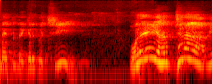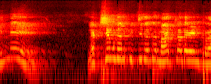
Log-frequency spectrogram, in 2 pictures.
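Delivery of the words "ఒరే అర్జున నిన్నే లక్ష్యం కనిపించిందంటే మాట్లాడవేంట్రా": impatient shout. Retold or imitated. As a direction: shout the name, then demand an answer. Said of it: "అరుస్తున్నాను అప్పటి నుంచి". (గట్టిగా, అసహనంగా అరవడం)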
